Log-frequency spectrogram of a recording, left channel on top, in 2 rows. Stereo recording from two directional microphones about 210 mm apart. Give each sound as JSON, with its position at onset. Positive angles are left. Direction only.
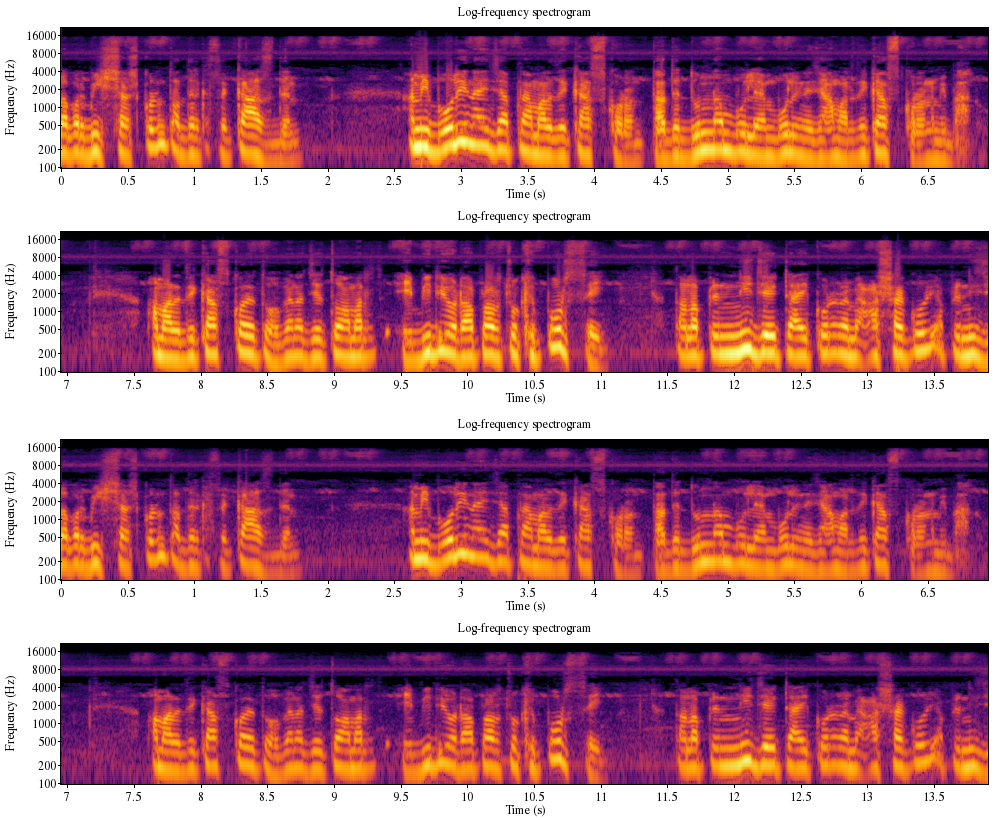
{"t": 0.0, "sound": "speech", "side_deg": 25}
